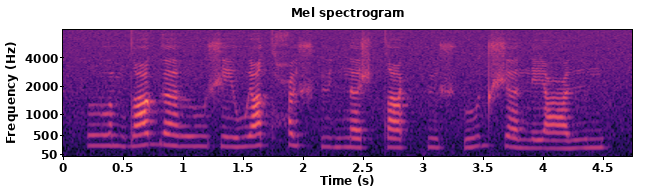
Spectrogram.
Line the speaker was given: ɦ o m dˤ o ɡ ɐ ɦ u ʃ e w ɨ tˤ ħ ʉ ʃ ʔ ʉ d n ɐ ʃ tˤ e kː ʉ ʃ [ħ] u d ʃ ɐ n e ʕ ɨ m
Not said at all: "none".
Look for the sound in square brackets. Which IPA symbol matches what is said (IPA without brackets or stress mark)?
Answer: ʔ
